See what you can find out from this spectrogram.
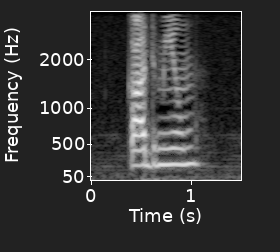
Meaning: cadmium
- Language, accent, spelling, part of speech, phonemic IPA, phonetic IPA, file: Armenian, Eastern Armenian, կադմիում, noun, /kɑdˈmjum/, [kɑdmjúm], Hy-կադմիում.ogg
